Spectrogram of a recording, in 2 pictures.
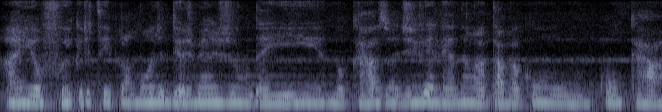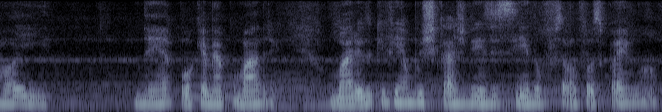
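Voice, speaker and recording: A woman's voice: low-pitched, little pitch movement, moderate pace, darkish tone, soft background music. A woman in her thirties telling an emotional personal story as a mother, urgently reliving her own desperate cries for help.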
